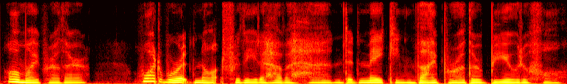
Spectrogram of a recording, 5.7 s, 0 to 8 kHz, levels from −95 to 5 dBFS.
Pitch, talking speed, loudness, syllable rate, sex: 160 Hz, 190 wpm, -18 LUFS, 4.9 syllables/s, female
